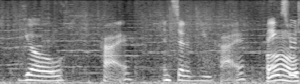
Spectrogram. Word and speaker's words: Yokai: which are Yokai not yukai am I supposed to say Yokai instead for like pronunciation oh okay yeah the O is pronounced the same as in go yo hi instead of yukai thanks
